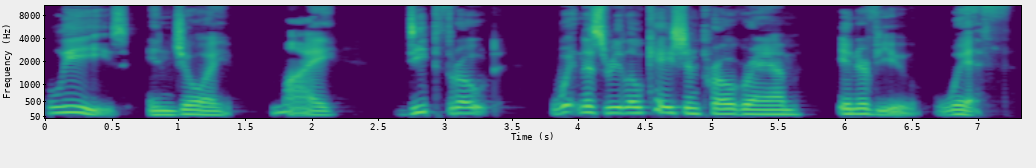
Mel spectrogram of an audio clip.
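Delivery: ordinary delivery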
